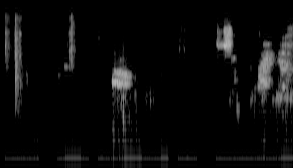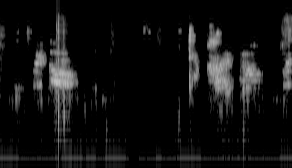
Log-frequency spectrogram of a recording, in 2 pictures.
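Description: Soft whispered and murmured speech in short, scattered phrases over a call's audio, as if someone were quietly counting to themselves.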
